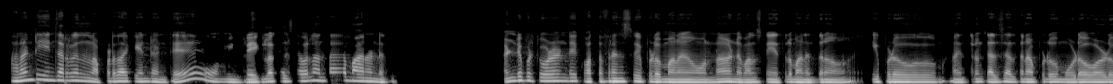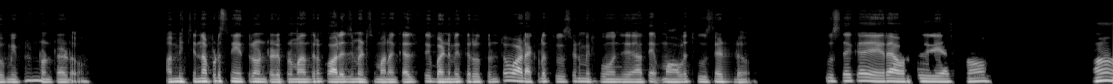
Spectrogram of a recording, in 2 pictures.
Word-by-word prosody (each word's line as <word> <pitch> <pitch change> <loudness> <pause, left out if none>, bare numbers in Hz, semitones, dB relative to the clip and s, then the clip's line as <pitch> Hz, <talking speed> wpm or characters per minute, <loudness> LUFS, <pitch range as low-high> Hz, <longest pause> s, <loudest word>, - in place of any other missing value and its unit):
అలాంటి 190 +8 +1
ఏం 200 - 0
జరగలేదు. 180 -2 0
అప్పటిదాకా 140 +3 -1
ఏంటంటే 120 -4 -1 0.5
మీ 120 - 0
బ్రేక్‌‌లో 115 +4 +2
కలిసేవాళ్ళు 160 +6 -3
అంతా 175 +3 -5 0.2
బానే 155 -2 +2
ఉండేది. 115 -5 -2 1.1
అంటే 155 +5 0
ఇప్పుడు 180 -3 -2
చూడండి 160 0 +1
కొత్త 130 0 -1
ఫ్రెండ్స్ 135 -1 +3
ఇప్పుడు 125 -1 +1
మనం 115 0 +4 0.2
ఉన్నామండి. 120 +2 +3
మన 110 - +2
స్నేహితులు 115 +1 -1
మన 110 -1 +4
ఇద్దరం. 110 0 +1 0.4
ఇప్పుడు 115 0 +2 0.4
మన 135 -4 -3
ఇద్దరం 120 +4 -5
కలిసి 115 +2 +1
యేళ్తున్నప్పుడు 120 0 -1
మూడోవాడు 110 0 +2
మీ - - +2
ఫ్రెండ్స్ 180 +3 -2
ఉంటాడు. 110 -1 -3 0.9
ఆ - - +2
మీ - - +6
చిన్నప్పుడు 135 +2 +2
స్నేహితుడు 130 -2 +1
ఉంటాడు. 115 -1 0
ఇప్పుడు 120 +2 -3
మన 115 - +5
ఇద్దరం 125 +2 -2
కాలేజ్ 120 0 +4
మేట్స్ 120 -1 0
మనం 115 +1 +2
కలిసి 120 +4 -1
బండి 115 0 +4
మీద 120 - 0
తిరుగుతుంటే 120 +3 -2
వాడు 145 -5 +5
ఎక్కడో 130 +3 -4
చూసాడు 130 +2 -4
మీరు 125 +1 -5
ఫోన్ 120 -1 0
చేసి 115 0 0
అదే 130 +4 -4
మామూలుగా 115 +2 0
చూసాడు. 115 -3 -2 0.8
చూసాక 155 +1 -2 0.2
ఏరా 145 +1 +4
ఎవరితో 130 0 0
తిరిగేస్తనవ్? 130 +2 +1 1.1
ఆ! - - +2
125 Hz, 165 wpm, -23 LUFS, 115-140 Hz, 1.1 s, మీ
